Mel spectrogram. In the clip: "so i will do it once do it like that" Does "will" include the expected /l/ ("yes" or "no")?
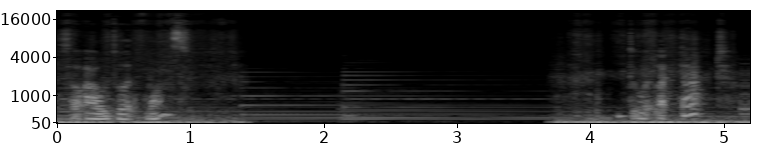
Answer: no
